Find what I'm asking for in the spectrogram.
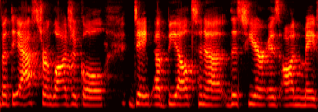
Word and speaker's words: Bealtaine: And so we're right in the tides of what Americans call Beltane. The correct pronunciation is Bealtaine.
